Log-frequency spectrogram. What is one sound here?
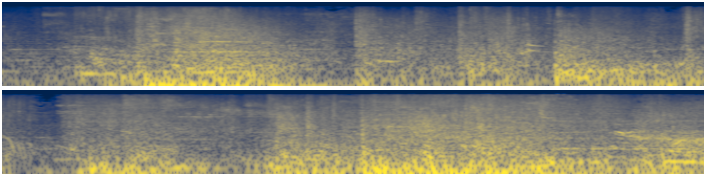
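Magic spells crackle and boom with thudding hits in a fast video game fight.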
